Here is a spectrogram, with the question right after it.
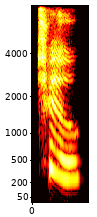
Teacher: So we have two with the puff of air.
